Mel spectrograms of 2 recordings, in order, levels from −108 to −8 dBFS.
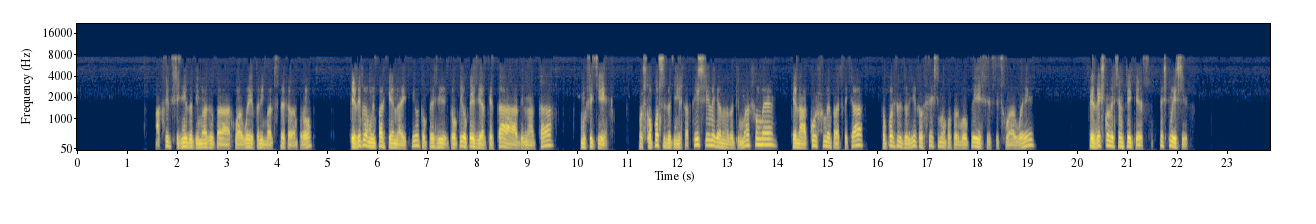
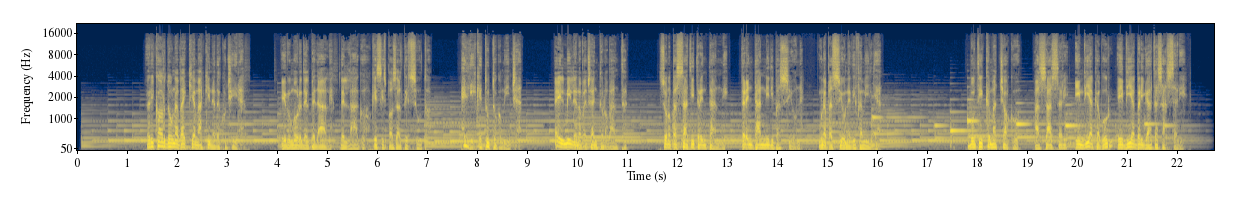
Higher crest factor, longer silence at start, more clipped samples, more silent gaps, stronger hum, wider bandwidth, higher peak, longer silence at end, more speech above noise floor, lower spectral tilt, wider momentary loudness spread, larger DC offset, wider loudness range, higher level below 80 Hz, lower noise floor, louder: about the same, 18 dB vs 16 dB; first, 1.6 s vs 0.1 s; neither; neither; neither; second, 8 kHz vs 17 kHz; about the same, -2 dBFS vs 0 dBFS; first, 1.65 s vs 0.45 s; first, 59 dB vs 30 dB; first, -7.5 dB/octave vs -4.5 dB/octave; second, 9 LU vs 14 LU; neither; about the same, 4 LU vs 4 LU; second, -60 dBFS vs -28 dBFS; first, -78 dBFS vs -44 dBFS; second, -20 LUFS vs -15 LUFS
